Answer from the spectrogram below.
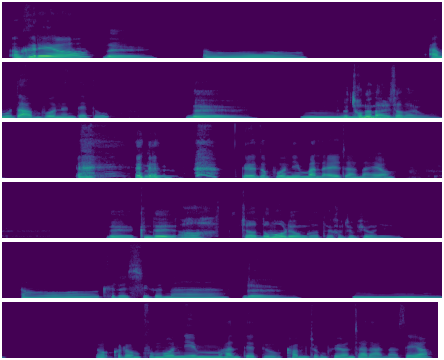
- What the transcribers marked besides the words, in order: other background noise; laugh; static
- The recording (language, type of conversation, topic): Korean, unstructured, 연애에서 가장 중요한 것은 무엇이라고 생각하세요?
